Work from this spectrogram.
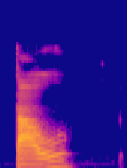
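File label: "dao5", Teochew, chaoyang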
